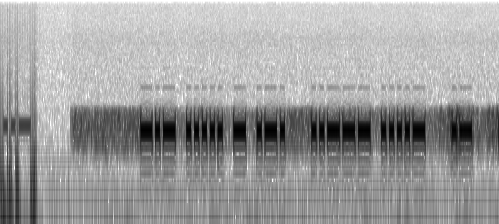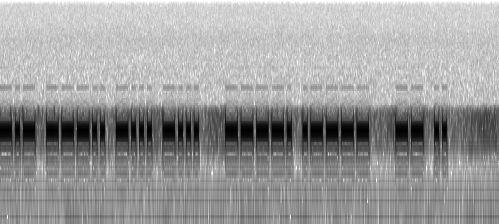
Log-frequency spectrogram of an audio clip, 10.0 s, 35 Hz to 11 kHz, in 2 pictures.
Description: Morse code, heard as a keyed tone, about 27 wpm, 410 Hz, with radio noise. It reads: K5TR 24 A K8BB 91 MI
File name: contests / ss-cw-k5tr-op-n5rz -0100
